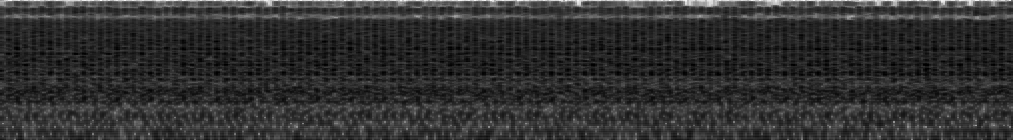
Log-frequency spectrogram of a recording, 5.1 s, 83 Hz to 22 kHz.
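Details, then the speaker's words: 2007 Isuzu Panther LS Turbo diesel, 98,500 km, engine warm, no smoke, none from dipstick: even diesel clatter about four beats per second, no knocks or hunting, engine sounds very smooth at idle. "masih suaranya masih pulen banget ya, masih suaranya masih pulen banget ya, suaranya mesin masih pulen banget."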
